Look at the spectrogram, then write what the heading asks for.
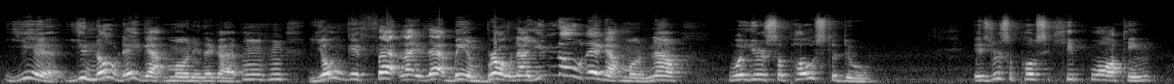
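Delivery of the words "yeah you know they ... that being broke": put-on funny Cajun accent. Retelling what a second man said about a passerby, in a funny Cajun accent. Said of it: "they got like a very funny Cajun accent".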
